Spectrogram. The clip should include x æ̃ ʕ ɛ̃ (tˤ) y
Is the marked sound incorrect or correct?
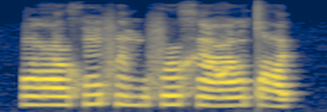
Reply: correct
